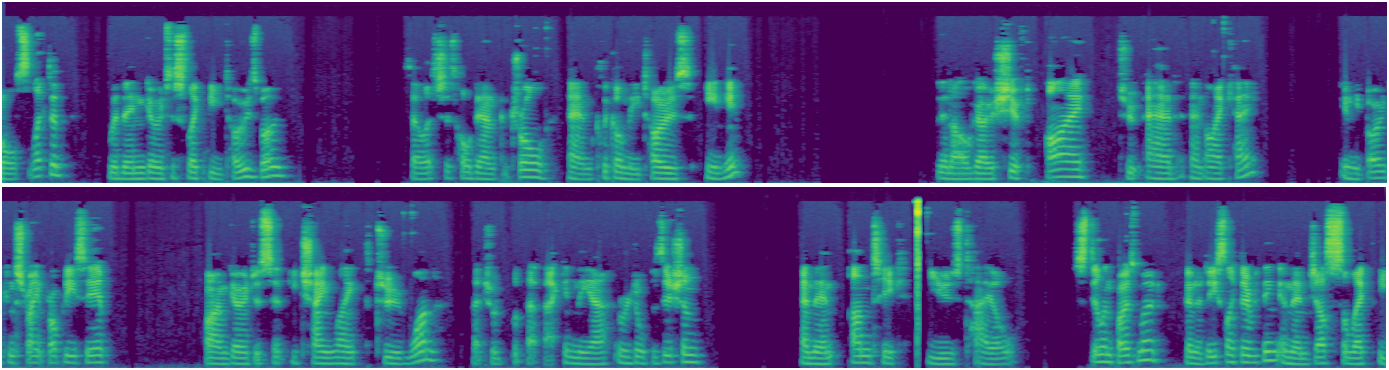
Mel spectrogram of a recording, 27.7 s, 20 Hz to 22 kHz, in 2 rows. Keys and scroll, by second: 10.3 shift+i.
